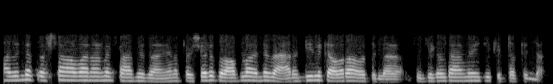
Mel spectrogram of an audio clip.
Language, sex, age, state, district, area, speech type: Malayalam, male, 30-45, Kerala, Thiruvananthapuram, urban, conversation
